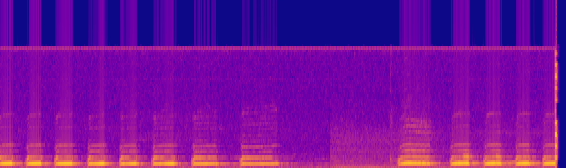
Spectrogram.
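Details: Perkutut, Bangkok-type zebra dove, giving a rapid series of rounded coos at a constant pitch, about seven in a row, fading before a short pause with faint rustling, then resuming with five more strong coos.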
